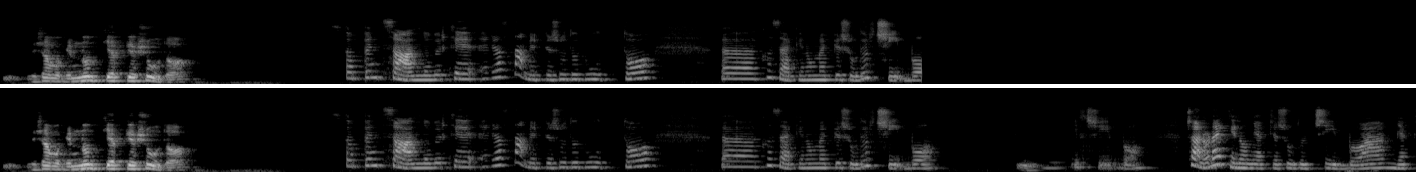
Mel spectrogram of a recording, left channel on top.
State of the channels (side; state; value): left; drops out; at 9.2 s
